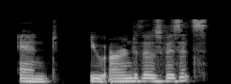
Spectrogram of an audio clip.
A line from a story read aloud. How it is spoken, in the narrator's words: AK said tightly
